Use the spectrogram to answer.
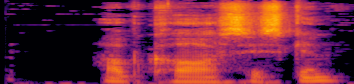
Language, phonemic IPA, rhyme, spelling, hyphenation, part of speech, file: Norwegian Bokmål, /abˈkɑːsɪskn̩/, -ɪskn̩, abkhasisken, ab‧khas‧isk‧en, noun, NB - Pronunciation of Norwegian Bokmål «abkhasisken».ogg
- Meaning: definite singular of abkhasisk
